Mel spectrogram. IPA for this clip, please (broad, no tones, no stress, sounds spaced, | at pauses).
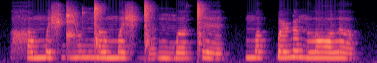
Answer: h ɐ m ə ʃ d͡ʑ u ŋ͡ǀ ə m ɐ ʃ ɡ͡ǀ ɛ ŋ͡m ə ǀ e | m ɐ k͡p ə ɳ ɐ n l ɔ l ə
